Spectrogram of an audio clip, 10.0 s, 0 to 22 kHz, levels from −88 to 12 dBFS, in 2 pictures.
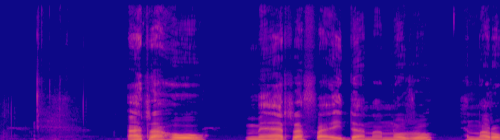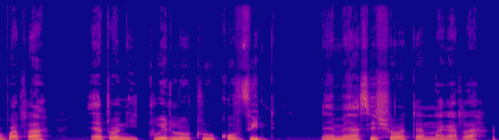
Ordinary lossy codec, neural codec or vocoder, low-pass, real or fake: none; none; none; real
